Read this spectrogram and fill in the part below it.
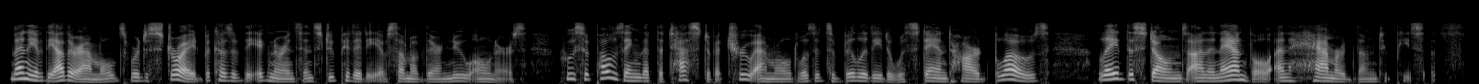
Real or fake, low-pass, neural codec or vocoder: fake; 7.2 kHz; codec, 16 kHz, 4.8 kbps, FACodec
